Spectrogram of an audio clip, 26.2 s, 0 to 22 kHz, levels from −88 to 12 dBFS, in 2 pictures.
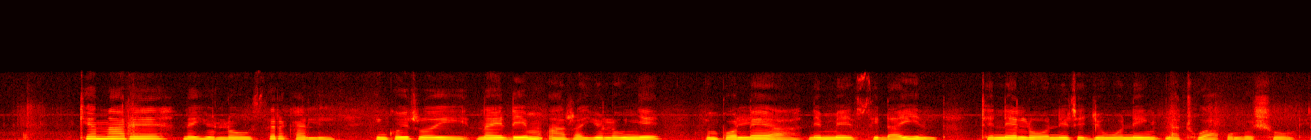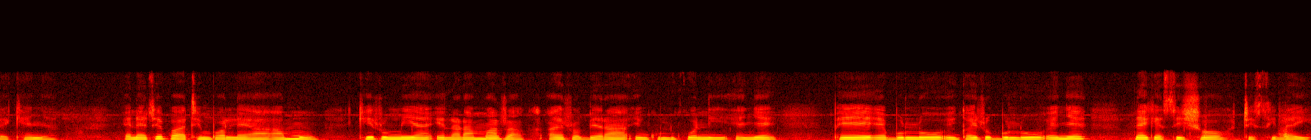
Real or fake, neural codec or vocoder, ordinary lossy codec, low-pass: real; none; none; 10.8 kHz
